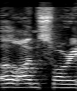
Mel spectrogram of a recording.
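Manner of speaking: bad, horrible, fake put-on British accent. Retelling a phone call while posing as someone else: imitating own horrible fake British accent. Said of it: "I do this horrible British accent that I'm trying to fake".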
